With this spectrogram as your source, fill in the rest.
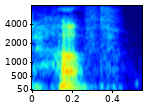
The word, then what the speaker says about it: Hough: It's pronounced huff. You huff a horse.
